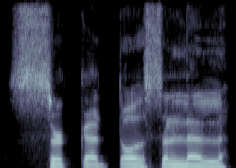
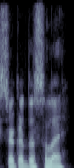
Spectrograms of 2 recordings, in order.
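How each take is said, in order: First: The name is said slowly and carefully. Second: The name is said fast.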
